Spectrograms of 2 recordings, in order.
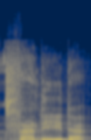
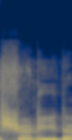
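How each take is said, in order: First: The word begins with a plain 's' sound. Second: The word begins with an 'sh' sound. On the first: Speak words that are good and upright. The speaker calls it right. "dengan sin kecil" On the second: Speak words that are harsh and hard. The speaker calls it wrong. "dibacanya dengan shin besar"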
